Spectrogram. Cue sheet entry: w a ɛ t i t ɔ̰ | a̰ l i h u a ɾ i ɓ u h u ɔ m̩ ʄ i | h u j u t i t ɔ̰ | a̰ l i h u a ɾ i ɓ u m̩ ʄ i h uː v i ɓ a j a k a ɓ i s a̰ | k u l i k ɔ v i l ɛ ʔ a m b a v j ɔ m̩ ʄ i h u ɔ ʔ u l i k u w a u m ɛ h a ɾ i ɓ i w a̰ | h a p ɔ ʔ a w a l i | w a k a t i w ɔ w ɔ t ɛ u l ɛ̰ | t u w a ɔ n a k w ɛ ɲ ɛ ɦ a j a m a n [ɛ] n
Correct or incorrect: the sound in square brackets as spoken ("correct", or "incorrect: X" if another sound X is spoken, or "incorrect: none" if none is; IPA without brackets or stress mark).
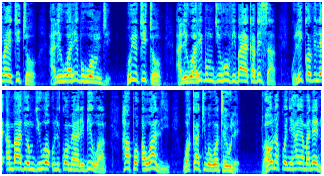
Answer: correct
